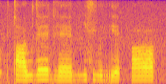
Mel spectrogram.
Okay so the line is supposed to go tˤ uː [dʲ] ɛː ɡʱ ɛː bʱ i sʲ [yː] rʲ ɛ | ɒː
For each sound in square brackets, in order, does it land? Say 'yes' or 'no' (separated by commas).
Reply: no, no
